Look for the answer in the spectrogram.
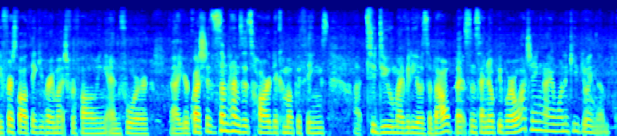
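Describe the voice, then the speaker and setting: Chatty woman in her thirties, bright voice. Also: on the low side, a little hiss or hum, rough recording. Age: 30s. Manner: rambling, talkative, self-correcting. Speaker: vlogger. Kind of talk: casual chatty vlog. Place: outdoors at a campsite.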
